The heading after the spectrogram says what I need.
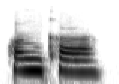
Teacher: नून जो है उसकी आवाज़ नाक में जा रही है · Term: इख्फा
